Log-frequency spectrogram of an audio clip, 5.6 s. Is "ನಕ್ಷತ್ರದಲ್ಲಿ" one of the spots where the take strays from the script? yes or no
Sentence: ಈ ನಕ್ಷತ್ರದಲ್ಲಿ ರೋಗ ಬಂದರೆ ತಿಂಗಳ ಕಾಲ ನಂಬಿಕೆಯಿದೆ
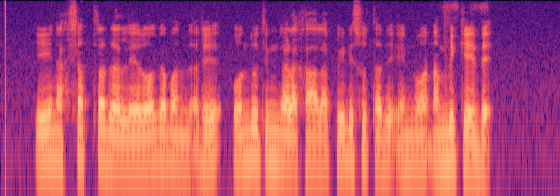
no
